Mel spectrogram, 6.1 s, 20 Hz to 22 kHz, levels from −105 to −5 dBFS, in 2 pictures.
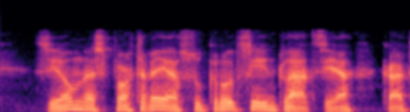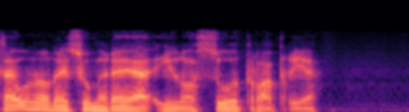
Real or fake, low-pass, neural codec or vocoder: fake; 7.2 kHz; codec, 16 kHz, 2 kbps, FunCodec, trained on Chinese and English, 25 frames a second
